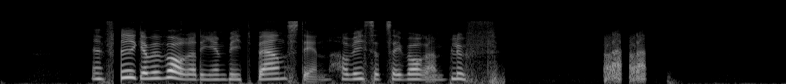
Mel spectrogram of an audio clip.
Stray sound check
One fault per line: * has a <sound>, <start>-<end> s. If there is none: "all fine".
* has a dropout, 1.1-1.2 s
* has a laugh, 6.0-6.5 s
